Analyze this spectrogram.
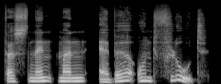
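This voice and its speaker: A man voicing a patient, knowledgeable male zebra who gently explains things to his friend in a storybook. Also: fairly high pitch, takes it slowly, no room sound, studio quality, voice pushed up. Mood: explaining. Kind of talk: storybook character voice.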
